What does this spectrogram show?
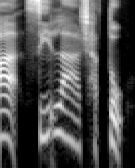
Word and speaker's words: ศิลาจาตุ: ครับ ใช่ ค่ะ คือ คำ ว่า ศิลาจาตุ อ่าน ว่า ศิลาฉตุ สิลาฉตุ ค่ะ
